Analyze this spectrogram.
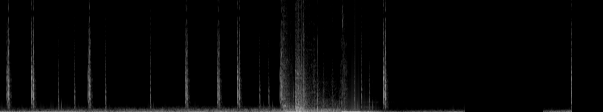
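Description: Short electronic menu clicks sound again and again.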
